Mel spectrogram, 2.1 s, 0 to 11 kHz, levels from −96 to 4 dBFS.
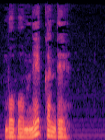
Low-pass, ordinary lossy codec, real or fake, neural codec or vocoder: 9.9 kHz; AAC, 32 kbps; real; none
